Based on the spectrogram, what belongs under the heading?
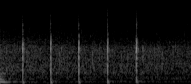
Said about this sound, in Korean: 우리 주님 앞에 감사의 박수 올려드리겠습니다.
